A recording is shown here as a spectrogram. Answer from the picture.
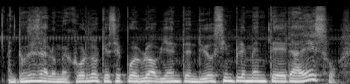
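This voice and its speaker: A somewhat breathy man of medium pitch with a dark, mellow tone and a Valle del Cauca Colombian accent. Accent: Colombian Valle del Cauca (caleño) Spanish. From Colombia, Cali. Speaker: storyteller and writer. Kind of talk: interview with oral storytelling. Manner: expressive storytelling delivery.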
